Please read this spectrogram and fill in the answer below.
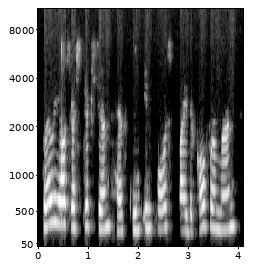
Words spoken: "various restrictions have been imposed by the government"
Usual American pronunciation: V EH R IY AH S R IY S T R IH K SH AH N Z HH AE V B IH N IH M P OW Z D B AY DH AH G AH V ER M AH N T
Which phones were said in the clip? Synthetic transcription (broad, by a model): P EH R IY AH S R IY S T R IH K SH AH N HH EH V B IH N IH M P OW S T B AY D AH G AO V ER M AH N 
